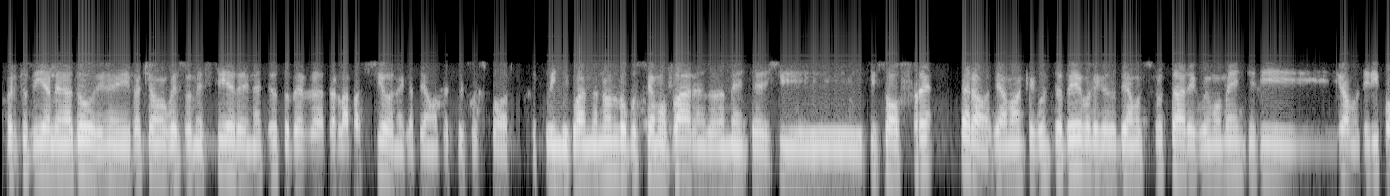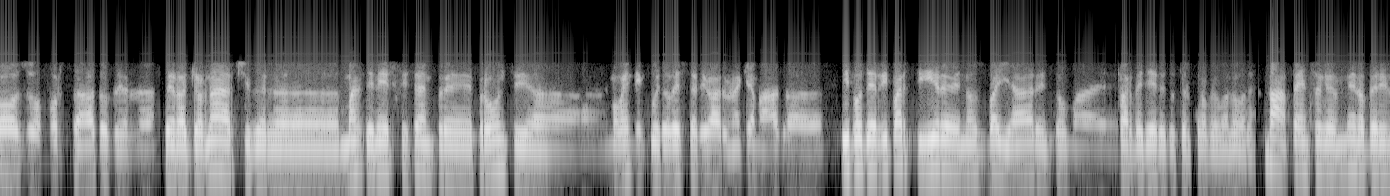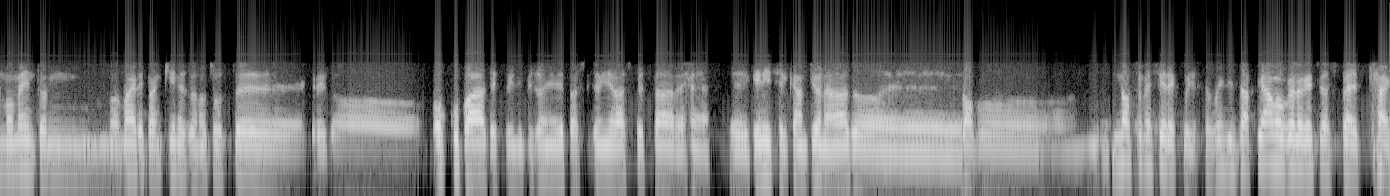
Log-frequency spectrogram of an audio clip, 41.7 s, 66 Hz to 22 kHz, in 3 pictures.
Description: Ospite di Radio Punto Nuovo, nel corso di Punto Nuovo Sport, l’ex tecnico dell’Avellino, Massimo Rastelli (ancora sotto contratto con i lupi fino a 30 giugno 2025) ha parlato del suo futuro.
